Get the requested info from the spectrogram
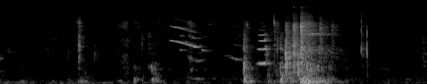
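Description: Metal door with a lever handle being let go and swinging shut: a few clicks and knocks, a short falling squeak about halfway, then a loud bang as it closes about three seconds in.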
